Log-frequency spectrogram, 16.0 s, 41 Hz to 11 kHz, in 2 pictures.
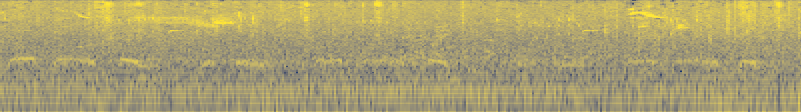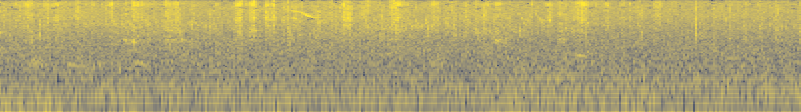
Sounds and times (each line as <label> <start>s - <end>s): Birds 0.0s - 16.0s
light wind in the corn 0.0s - 16.0s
